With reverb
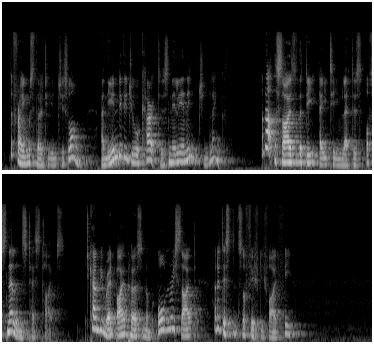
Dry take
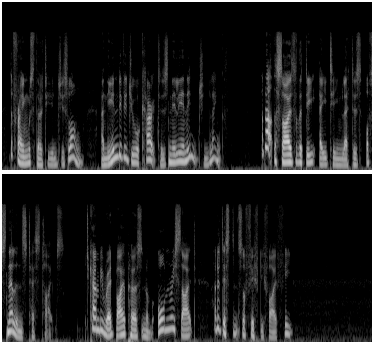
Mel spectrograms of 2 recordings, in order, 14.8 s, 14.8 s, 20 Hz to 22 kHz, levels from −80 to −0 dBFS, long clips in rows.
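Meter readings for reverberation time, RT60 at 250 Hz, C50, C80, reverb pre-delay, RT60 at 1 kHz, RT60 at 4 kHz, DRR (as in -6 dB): 0.70 s, 0.85 s, 14.0 dB, 17.0 dB, 14 ms, 0.65 s, 0.40 s, 10.0 dB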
